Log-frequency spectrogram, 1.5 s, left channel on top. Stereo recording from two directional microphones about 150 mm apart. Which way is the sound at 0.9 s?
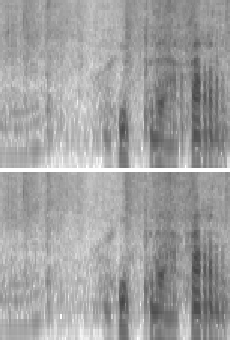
35° right (ahead or behind).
